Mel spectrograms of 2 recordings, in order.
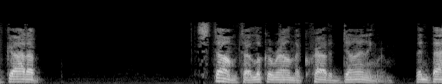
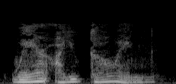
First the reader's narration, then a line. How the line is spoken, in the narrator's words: he whispers, bewildered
